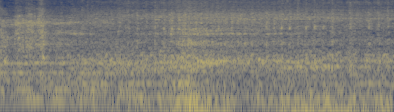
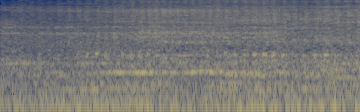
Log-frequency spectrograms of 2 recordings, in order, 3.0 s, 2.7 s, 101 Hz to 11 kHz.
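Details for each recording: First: Hero BS6 Super Splendor 125cc single at idle: light, fast metallic ticking rides over the idle and stays constant, cam chain rattle from slack chain gap; fix was adding two packings at the tensioner lock. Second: Hero BS6 Super Splendor single-cylinder idling after repair with double packing fitted and settings adjusted; steady idle with light even mechanical patter, no uneven knocks; earlier recurring problem of repeated failure and resulting engine noise now resolved; normal idle.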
